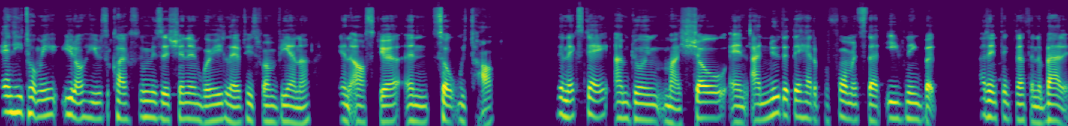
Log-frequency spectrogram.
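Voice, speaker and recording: A woman with a very deep, low pitch talks at a moderate pace with fairly even intonation, in a very clean recording with a silent background and a dry, close sound with no echo. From United States. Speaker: performer telling life story. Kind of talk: casual interview storytelling. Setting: filmed chat show. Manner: halting.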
